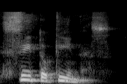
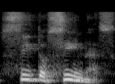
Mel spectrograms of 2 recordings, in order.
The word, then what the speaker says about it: citoquinas: Por cierto, desde el punto de vista semántico, este, yo prefiero la pronunciación y de hecho, desde el punto de vista etimológico es la correcta, este citoquinas y no citocinas como algunos dicen por allí, ¿okay?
